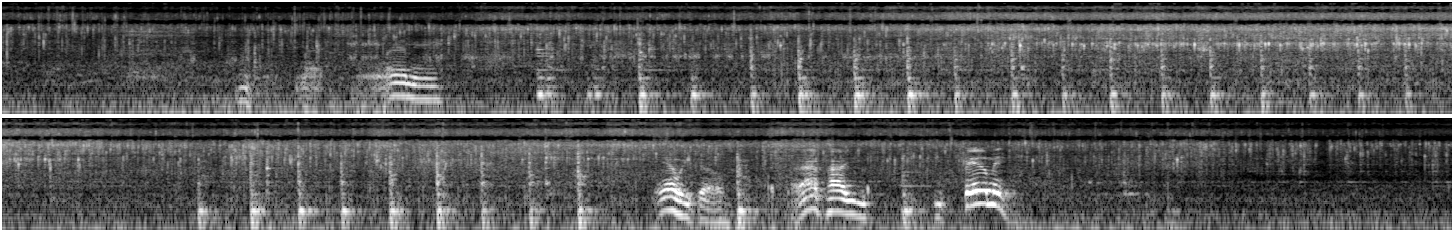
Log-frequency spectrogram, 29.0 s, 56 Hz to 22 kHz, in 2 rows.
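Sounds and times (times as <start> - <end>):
food sizzling in hot oil: 0.0 - 29.0.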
